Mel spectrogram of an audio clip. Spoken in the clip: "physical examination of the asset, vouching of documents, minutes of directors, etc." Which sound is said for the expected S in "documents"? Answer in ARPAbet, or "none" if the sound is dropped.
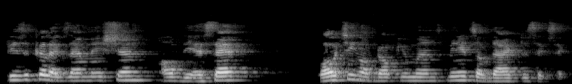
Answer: S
